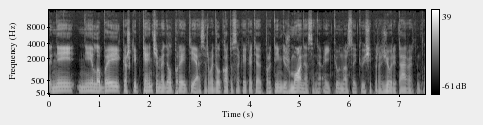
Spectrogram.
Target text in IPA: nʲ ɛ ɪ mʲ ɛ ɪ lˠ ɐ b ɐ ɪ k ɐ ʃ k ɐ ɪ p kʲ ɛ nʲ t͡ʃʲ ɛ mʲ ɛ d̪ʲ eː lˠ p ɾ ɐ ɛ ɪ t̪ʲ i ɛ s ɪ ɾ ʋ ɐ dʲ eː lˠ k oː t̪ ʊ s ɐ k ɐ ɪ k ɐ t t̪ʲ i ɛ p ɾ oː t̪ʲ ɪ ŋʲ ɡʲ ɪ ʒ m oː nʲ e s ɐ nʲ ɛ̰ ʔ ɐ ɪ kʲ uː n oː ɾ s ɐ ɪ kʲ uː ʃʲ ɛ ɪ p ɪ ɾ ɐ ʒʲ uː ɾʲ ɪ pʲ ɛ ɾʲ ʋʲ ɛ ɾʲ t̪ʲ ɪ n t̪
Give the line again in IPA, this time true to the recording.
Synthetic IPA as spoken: nʲ ɛ ɪ nʲ ɛ ɪ lˠ ɐ b ɐ ɪ k ɐ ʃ k ɐ ɪ p kʲ ɛ nʲ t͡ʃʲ ɛ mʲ ɛ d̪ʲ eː lˠ p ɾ ɐ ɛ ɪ t̪ʲ i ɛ s ɪ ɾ ʋ ɐ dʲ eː lˠ k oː t̪ ʊ s ɐ k ɐ ɪ k ɐ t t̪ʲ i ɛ p ɾ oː t̪ʲ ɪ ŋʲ ɡʲ ɪ ʒ m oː nʲ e s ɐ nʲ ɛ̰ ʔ ɐ ɪ kʲ uː n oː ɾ s ɐ ɪ kʲ uː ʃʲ ɛ ɪ p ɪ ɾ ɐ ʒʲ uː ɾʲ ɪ pʲ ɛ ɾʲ ʋʲ ɛ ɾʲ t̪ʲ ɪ n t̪

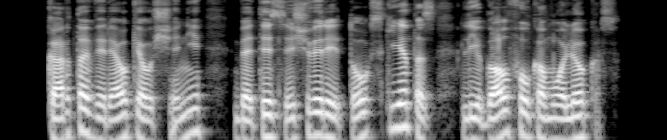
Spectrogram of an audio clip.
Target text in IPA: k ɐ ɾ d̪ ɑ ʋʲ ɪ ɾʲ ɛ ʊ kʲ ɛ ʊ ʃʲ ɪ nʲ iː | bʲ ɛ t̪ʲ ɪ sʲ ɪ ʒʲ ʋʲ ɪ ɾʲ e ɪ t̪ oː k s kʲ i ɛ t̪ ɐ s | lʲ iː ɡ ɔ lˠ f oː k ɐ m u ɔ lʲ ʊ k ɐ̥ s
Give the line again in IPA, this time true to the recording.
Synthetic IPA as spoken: k ɐ ɾ t̪ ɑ ʋʲ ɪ ɾʲ ɛ ʊ kʲ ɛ ʊ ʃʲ ɪ nʲ iː | bʲ ɛ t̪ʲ ɪ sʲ ɪ ʃʲ ʋʲ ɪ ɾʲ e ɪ t̪ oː k s kʲ i ɛ t̪ ɐ s | lʲ iː ɡ ɔ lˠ f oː k ɐ m u ɔ lʲ ʊ k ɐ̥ s

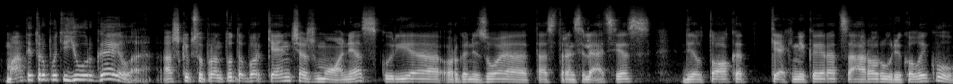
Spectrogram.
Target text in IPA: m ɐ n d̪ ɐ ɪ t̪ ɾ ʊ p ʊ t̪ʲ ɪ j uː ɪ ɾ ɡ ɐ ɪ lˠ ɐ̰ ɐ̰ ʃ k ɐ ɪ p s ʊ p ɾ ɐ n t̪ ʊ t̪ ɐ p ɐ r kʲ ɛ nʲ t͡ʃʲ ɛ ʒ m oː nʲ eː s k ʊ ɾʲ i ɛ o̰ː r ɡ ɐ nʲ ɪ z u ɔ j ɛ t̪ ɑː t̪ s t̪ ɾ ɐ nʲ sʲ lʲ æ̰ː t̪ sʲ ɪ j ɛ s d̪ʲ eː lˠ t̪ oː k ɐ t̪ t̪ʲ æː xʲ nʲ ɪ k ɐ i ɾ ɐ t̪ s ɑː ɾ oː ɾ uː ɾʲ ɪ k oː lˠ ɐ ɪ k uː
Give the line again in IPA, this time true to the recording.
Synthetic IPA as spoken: m ɐ n t̪ ɐ ɪ t̪ ɾ ʊ p ʊ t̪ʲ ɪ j uː ɪ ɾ ɡ ɐ ɪ lˠ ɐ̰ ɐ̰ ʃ k ɐ ɪ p s ʊ p ɾ ɐ n t̪ ʊ d̪ ɐ b ɐ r kʲ ɛ nʲ t͡ʃʲ ɛ ʒ m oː nʲ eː s k ʊ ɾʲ i ɛ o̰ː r ɡ ɐ nʲ ɪ z u ɔ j ɛ t̪ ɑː s t̪ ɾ ɐ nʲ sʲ lʲ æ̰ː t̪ sʲ ɪ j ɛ s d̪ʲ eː lˠ t̪ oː k ɐ t̪ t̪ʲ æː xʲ nʲ ɪ k ɐ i ɾ ɐ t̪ s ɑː ɾ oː ɾ uː ɾʲ ɪ k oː lˠ ɐ ɪ k uː

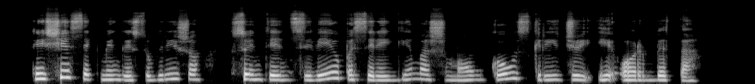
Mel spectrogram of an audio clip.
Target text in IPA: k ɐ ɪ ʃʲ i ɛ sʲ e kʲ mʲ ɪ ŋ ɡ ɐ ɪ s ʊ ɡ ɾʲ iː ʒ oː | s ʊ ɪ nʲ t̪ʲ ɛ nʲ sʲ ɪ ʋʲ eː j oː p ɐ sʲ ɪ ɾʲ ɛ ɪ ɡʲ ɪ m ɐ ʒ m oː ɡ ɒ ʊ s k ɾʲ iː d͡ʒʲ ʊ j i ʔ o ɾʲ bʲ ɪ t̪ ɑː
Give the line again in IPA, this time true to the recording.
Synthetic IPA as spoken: k ɐ ɪ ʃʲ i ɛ sʲ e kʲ mʲ ɪ ŋ ɡ ɐ ɪ s ʊ ɡ ɾʲ iː ʒ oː | s ʊ ɪ nʲ t̪ʲ ɛ nʲ sʲ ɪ ʋʲ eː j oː p ɐ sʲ ɪ ɾʲ ɛ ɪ ɡʲ ɪ m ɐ ʒ m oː ɡ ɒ ʊ s k ɾʲ iː d͡ʒʲ ʊ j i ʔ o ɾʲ bʲ ɪ t̪ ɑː

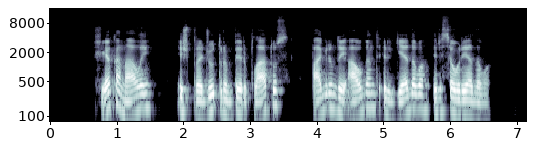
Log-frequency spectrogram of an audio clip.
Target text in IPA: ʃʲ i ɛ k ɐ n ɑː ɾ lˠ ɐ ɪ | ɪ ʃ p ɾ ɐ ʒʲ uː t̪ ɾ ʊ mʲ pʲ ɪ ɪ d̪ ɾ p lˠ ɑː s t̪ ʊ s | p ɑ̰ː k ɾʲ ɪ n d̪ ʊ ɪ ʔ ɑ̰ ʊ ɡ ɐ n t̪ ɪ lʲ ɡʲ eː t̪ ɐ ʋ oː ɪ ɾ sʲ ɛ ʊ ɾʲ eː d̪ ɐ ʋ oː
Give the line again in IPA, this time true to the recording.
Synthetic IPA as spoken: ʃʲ i ɛ k ɐ n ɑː lˠ ɐ ɪ | ɪ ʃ p ɾ ɐ d͡ʒʲ uː t̪ ɾ ʊ mʲ pʲ ɪ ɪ ɾ p lˠ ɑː t̪ ʊ s | p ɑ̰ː ɡ ɾʲ ɪ n d̪ ʊ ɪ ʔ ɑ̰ ʊ ɡ ɐ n t̪ ɪ lʲ ɡʲ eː d̪ ɐ ʋ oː ɪ ɾ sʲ ɛ ʊ ɾʲ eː d̪ ɐ ʋ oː

